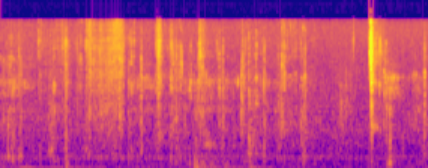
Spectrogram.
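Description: A person quietly chewing a mouthful of bibimbap with the mouth closed, with soft mouth clicks and one sharper click near the end.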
